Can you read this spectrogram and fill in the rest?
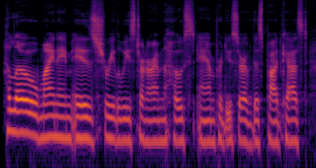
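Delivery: ordinary talk, nothing marked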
